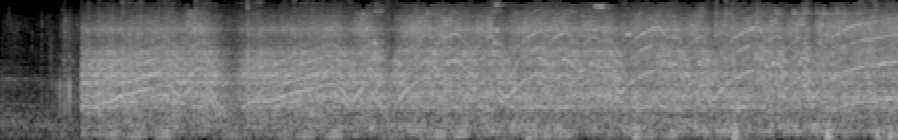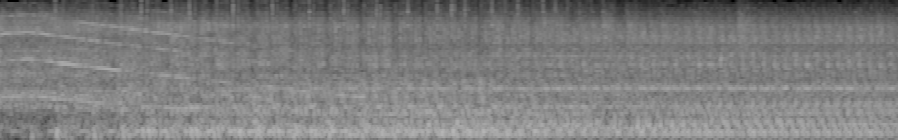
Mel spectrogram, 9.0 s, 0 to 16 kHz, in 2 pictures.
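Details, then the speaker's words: 1938 Caterpillar D13000 pony motor, first start in years after removal from main engine: catches and settles into a fast, steady run with some high squealing early on; running well. "okay folks so we got the uh pony motor running pretty good"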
